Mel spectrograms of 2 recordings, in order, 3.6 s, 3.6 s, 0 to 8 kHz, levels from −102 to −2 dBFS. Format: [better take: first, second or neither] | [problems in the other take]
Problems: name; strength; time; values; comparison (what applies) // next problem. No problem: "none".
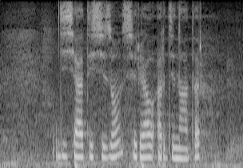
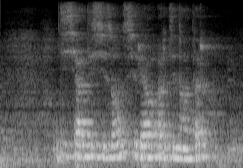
first | room echo; dies away in 0.7 s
